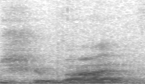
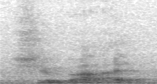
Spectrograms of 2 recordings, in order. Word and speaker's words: Shabbat: Shabbat, and I have to say that I'm a stutterer, and Shabbat is very hard for me to say because it begins and it ends with accented syllables.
